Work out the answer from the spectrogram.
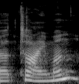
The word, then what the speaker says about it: Timon: Так, до речі, Тімон читається правильно Timon. So, Timon.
